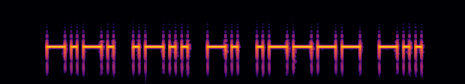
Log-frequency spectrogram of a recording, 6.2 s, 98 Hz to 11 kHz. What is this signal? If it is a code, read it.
Morse code, heard as a keyed tone, about 15 wpm, 800 Hz. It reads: CLN1D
